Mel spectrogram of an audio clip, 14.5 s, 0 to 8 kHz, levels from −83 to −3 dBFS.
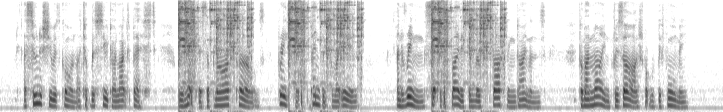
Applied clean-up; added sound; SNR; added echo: none; Shatter; -3 dB; none.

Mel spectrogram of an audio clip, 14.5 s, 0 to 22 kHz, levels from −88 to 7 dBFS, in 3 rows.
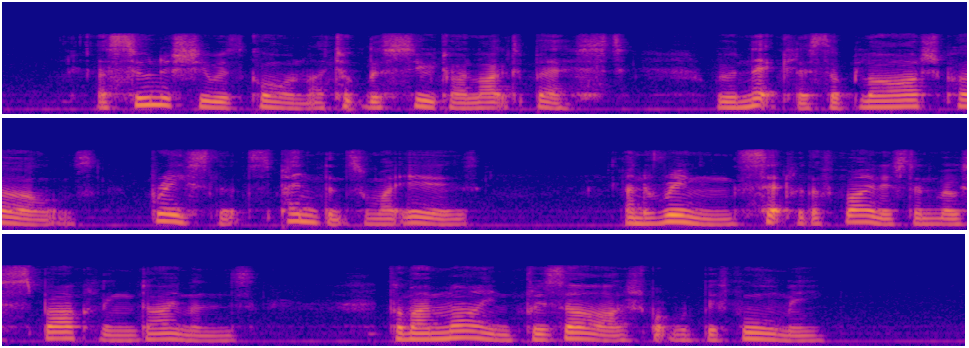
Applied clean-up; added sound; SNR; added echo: none; none; none; none.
